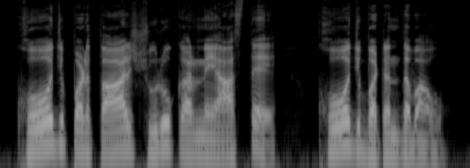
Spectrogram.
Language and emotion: Dogri, neutral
